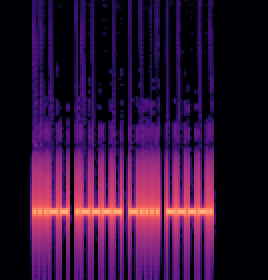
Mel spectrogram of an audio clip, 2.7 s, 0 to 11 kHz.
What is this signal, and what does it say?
Morse code, heard as a keyed tone, about 44 wpm, 700 Hz. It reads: 3169
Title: Numbers - 4-Digit 45wpm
